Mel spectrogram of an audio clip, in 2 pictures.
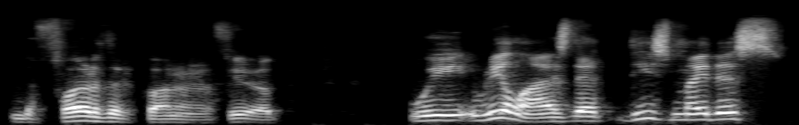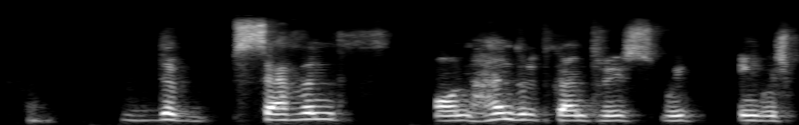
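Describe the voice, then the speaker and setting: A man's voice: on the high side, slightly rough, no room sound. A Portuguese man with a Portuguese accent giving an informal conference presentation, joking at his own expense and using many fillers. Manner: informal, self-deprecating, with frequent fillers and restarts. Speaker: conference speaker. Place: conference room.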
